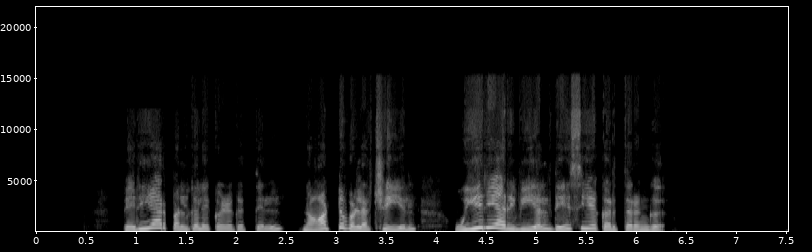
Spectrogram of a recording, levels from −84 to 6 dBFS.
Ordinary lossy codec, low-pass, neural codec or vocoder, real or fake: Opus, 16 kbps; 14.4 kHz; none; real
